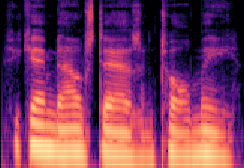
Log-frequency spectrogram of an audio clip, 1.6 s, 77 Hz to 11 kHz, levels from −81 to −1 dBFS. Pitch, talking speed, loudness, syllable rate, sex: 115 Hz, 220 wpm, -16 LUFS, 4.8 syllables/s, male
